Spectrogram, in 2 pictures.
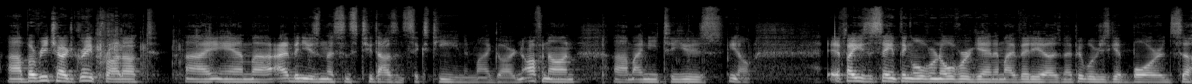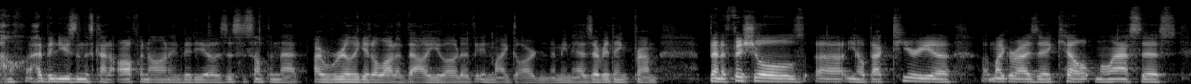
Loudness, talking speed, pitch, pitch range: -23 LUFS, 220 wpm, 120 Hz, 110-130 Hz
